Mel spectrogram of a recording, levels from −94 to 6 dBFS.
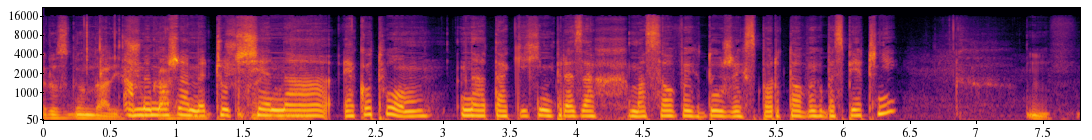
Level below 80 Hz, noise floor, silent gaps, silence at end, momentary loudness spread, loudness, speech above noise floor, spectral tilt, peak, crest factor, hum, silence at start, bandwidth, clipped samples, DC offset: -36 dBFS; -39 dBFS; none; 0.2 s; 7 LU; -13 LUFS; 27 dB; -5 dB/octave; -2 dBFS; 12 dB; none; 0 s; 17 kHz; under 0.1%; under 0.1%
